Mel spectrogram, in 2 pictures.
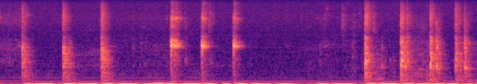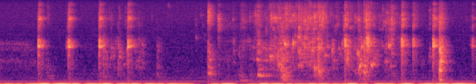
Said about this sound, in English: Can I bang this like a fence does bang? Like a what? Like a book bang.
